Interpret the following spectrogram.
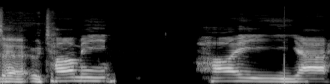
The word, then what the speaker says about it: Utami Hayashishita: Now I've got to pronounce her name, which is Utami Hayashishita. Utami Hayashishita, yes.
